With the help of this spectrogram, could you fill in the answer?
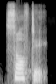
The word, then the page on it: softy: Indian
